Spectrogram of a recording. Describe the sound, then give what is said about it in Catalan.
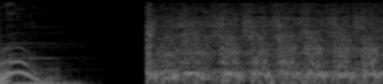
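The engine of a poorly maintained car starting: a brief tonal sound, a short silence, then a loud, rough, continuous engine roar that holds steady to the end. “Así suena el motor de un coche mal cuidado.”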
